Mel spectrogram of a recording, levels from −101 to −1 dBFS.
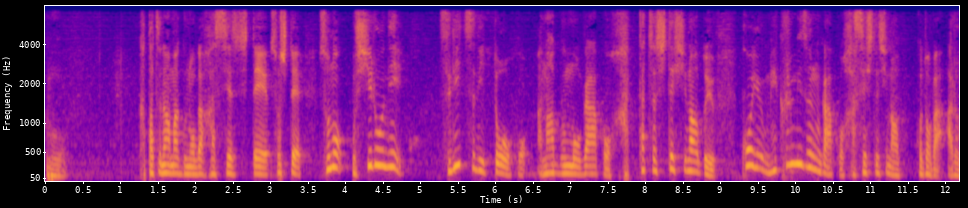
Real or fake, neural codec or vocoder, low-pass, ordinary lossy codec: fake; codec, 24 kHz, 0.9 kbps, WavTokenizer, medium speech release version 2; 7.2 kHz; none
